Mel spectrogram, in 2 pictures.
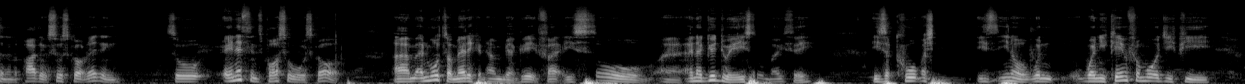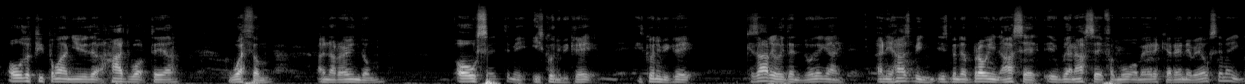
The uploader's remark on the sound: Today's show was recorded in the Isle of Man TT media centre and as a result the sound is not perfect.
